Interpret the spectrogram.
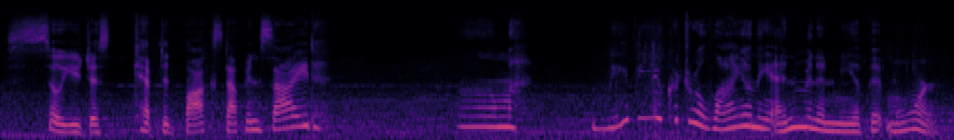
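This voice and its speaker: An actress playing a caring, earnest young female comrade in a video game, with an expressive, friendly manner. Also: a little high, unhurried, noisy background. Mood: earnest, concerned. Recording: loud game music behind. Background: loud music.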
